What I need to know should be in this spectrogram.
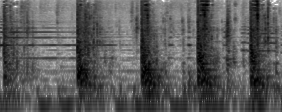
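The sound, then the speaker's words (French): Repeated blows strike a Nintendo Switch screen: five heavy, dull thuds land at roughly even intervals, each with a short ringing tail, and no voices talk over them. “Ah, la Switch, on vous avez entendu, ouais, le petit crépitement là, c'est que la Switch a fini par céder.”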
